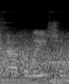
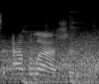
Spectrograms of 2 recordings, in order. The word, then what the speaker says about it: Appalachian: imagine like most people, I always pronounced it the Appalachian Mountains. And then when I was in seasonal academy, my instructor was from the area and corrected all of us, and it is Appalachian.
